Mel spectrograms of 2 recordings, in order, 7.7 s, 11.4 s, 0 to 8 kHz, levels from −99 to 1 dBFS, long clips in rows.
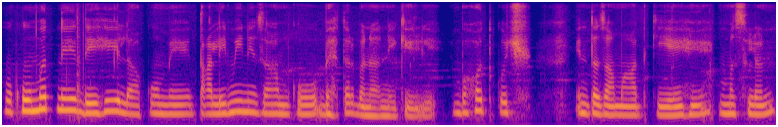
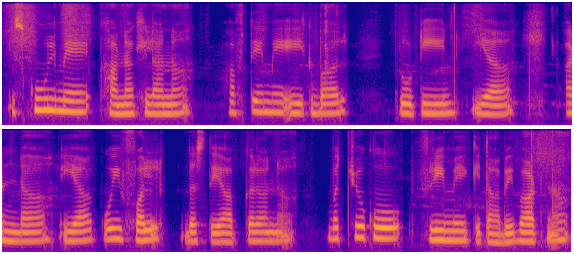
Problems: none marked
